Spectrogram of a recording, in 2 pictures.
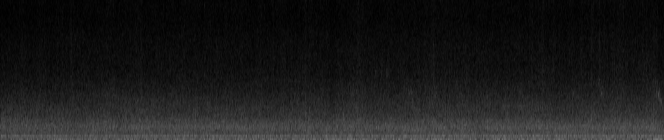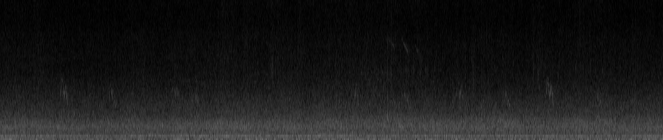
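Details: Honeybees working busily at their hive in springtime, flying in and out. A continuous, thick drone of many wings with steady banded hum, and scattered soft high bird chirps now and then.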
